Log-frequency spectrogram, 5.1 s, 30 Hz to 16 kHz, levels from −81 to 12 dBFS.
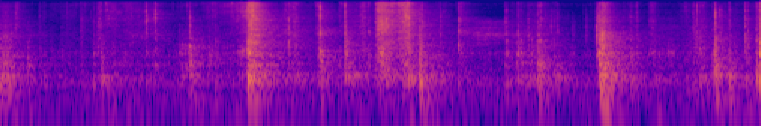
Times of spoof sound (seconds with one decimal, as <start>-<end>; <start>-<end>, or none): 0.0-0.5; 1.5-4.6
